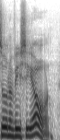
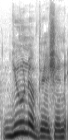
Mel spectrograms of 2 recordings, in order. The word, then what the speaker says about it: Univision: No, it's Univision. It's not Univision, even though we might want to say that based on the way that it is spelled.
